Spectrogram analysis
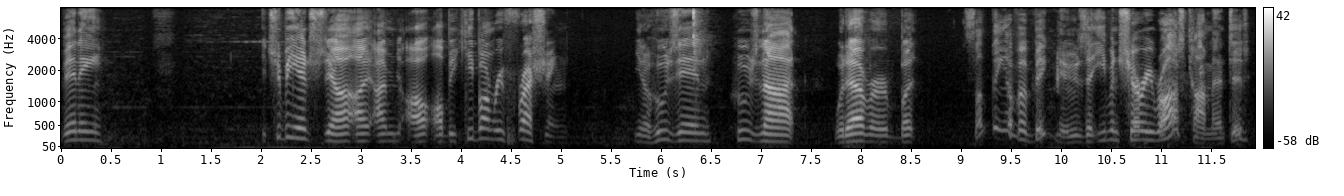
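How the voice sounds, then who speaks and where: A man's voice: a little high, animated, moderate pace, vocal fry, pushed and bright, dry recording. A man hosting a live hockey game-day show, talking into a close studio microphone. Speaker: sports podcast host.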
